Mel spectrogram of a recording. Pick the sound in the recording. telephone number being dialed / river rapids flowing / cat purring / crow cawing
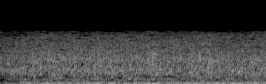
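river rapids flowing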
